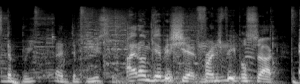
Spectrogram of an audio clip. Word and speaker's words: Debussy: I'm pretty sure it's Debussy.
